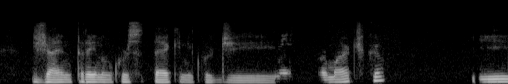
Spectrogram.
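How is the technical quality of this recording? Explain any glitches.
Two related glitches cluster just under three seconds in, both pointing to an echo canceller struggling during a call.

From 2.77 to 2.94 s, a faint second voice bleeds in, about 10 dB below the talker: the other side's voice leaking through, likely loudspeaker echo the canceller missed.

From 2.78 to 3.28 s, the talker's speech dips by up to roughly 30 dB in pieces, speech suppressed in double talk, likely the canceller ducking both voices at once.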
